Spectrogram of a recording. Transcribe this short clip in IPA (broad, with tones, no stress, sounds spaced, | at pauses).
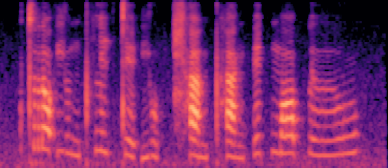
t r ɔ˥˩ ʔ j ɯ˨˩ ŋ pʰ l i˦˥ ʔ t e˨˩ ʔ j u˨˩ ʔ t͡ɕʰ a˨˩ m pʰ a˩˦ ŋ ʔ e˦˥ k̚ m ɔː˦˥ p̚ l ɯː˦˥ w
